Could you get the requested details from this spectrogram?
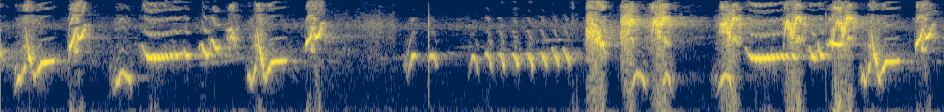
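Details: Loud master song of the murai batu (white-rumped shama): varied chirps and downslurred whistles, a short run of evenly repeated notes midway, then harsh squawky bursts.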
